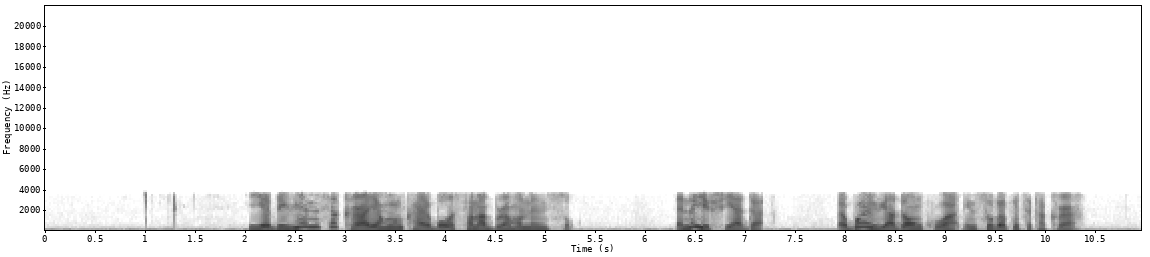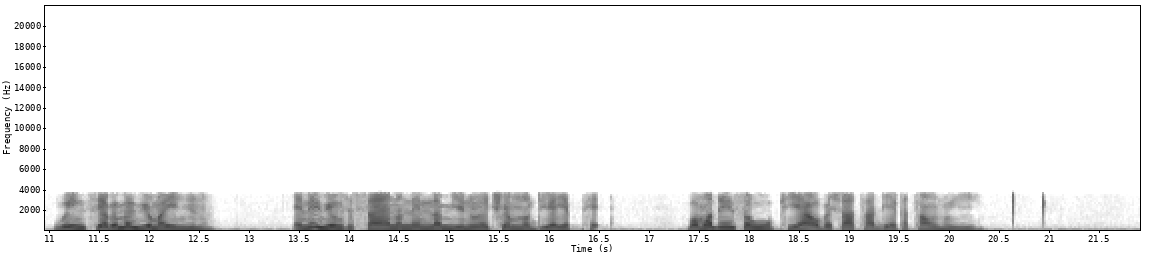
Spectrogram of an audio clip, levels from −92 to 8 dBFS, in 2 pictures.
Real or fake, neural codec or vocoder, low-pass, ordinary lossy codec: fake; codec, 44.1 kHz, 3.4 kbps, Pupu-Codec; 3.6 kHz; none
